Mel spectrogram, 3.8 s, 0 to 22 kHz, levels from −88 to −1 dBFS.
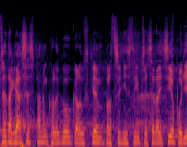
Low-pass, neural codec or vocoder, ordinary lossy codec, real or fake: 14.4 kHz; none; MP3, 96 kbps; real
